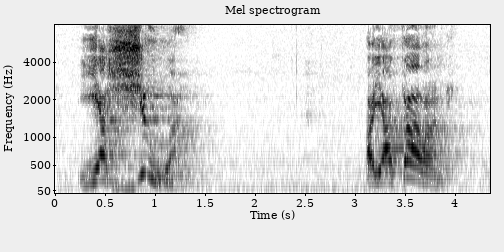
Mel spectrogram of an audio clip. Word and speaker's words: Yeshua: So actually the word Jesus was pronounced Yeshua. Are y'all following me? In the Hebrew it's pronounced Yeshua.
